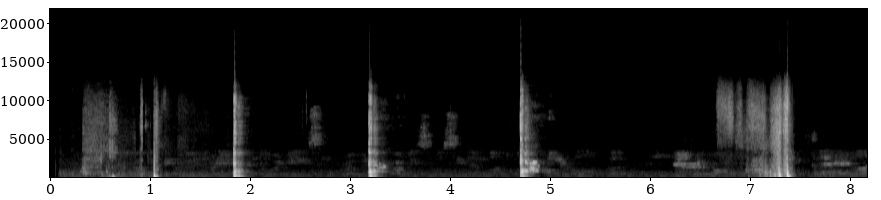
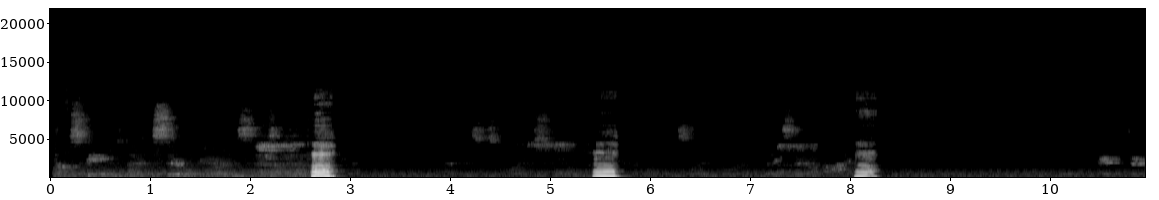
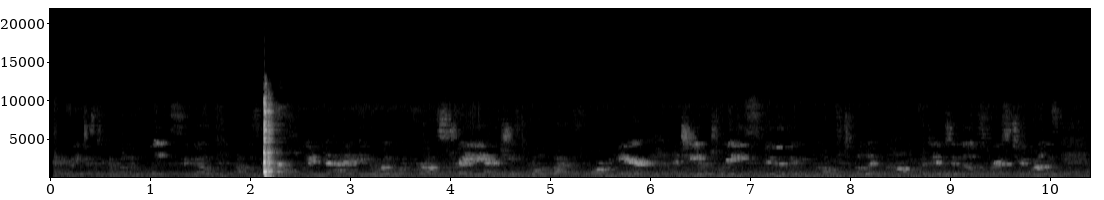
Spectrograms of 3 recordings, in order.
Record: {
  "three_cough_length": "8.2 s",
  "three_cough_amplitude": 32767,
  "three_cough_signal_mean_std_ratio": 0.24,
  "exhalation_length": "11.0 s",
  "exhalation_amplitude": 25390,
  "exhalation_signal_mean_std_ratio": 0.22,
  "cough_length": "10.4 s",
  "cough_amplitude": 29404,
  "cough_signal_mean_std_ratio": 0.25,
  "survey_phase": "beta (2021-08-13 to 2022-03-07)",
  "age": "65+",
  "gender": "Female",
  "wearing_mask": "No",
  "symptom_none": true,
  "smoker_status": "Current smoker (1 to 10 cigarettes per day)",
  "respiratory_condition_asthma": false,
  "respiratory_condition_other": false,
  "recruitment_source": "REACT",
  "submission_delay": "2 days",
  "covid_test_result": "Negative",
  "covid_test_method": "RT-qPCR",
  "influenza_a_test_result": "Negative",
  "influenza_b_test_result": "Negative"
}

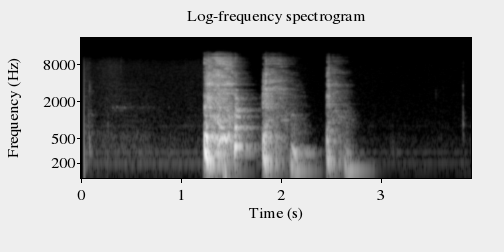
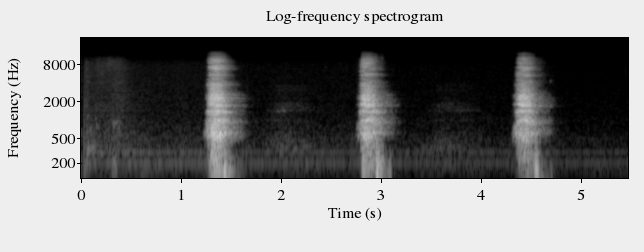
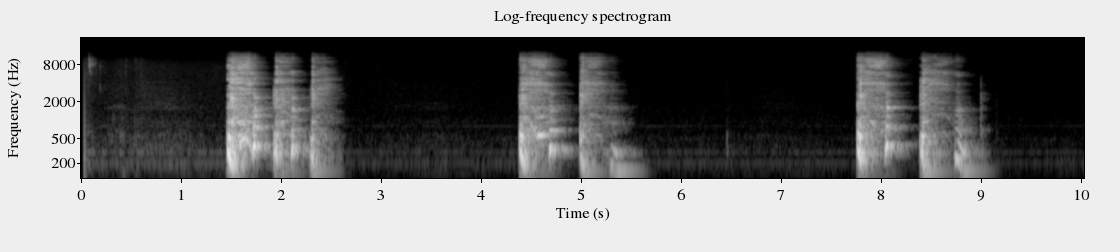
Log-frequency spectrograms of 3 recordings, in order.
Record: {
  "cough_length": "3.9 s",
  "cough_amplitude": 27466,
  "cough_signal_mean_std_ratio": 0.26,
  "exhalation_length": "5.5 s",
  "exhalation_amplitude": 11635,
  "exhalation_signal_mean_std_ratio": 0.26,
  "three_cough_length": "10.0 s",
  "three_cough_amplitude": 20389,
  "three_cough_signal_mean_std_ratio": 0.29,
  "survey_phase": "beta (2021-08-13 to 2022-03-07)",
  "age": "45-64",
  "gender": "Female",
  "wearing_mask": "No",
  "symptom_cough_any": true,
  "smoker_status": "Never smoked",
  "respiratory_condition_asthma": false,
  "respiratory_condition_other": false,
  "recruitment_source": "REACT",
  "submission_delay": "2 days",
  "covid_test_result": "Negative",
  "covid_test_method": "RT-qPCR",
  "influenza_a_test_result": "Negative",
  "influenza_b_test_result": "Negative"
}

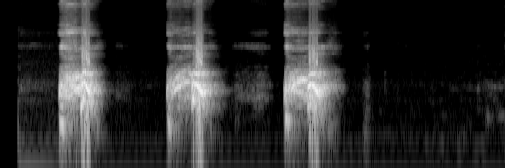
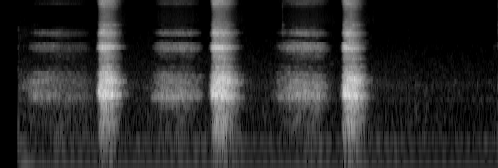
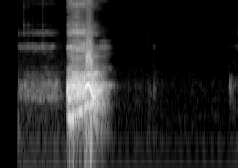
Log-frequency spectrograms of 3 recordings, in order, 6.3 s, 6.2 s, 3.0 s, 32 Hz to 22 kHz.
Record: {
  "three_cough_length": "6.3 s",
  "three_cough_amplitude": 32715,
  "three_cough_signal_mean_std_ratio": 0.39,
  "exhalation_length": "6.2 s",
  "exhalation_amplitude": 28706,
  "exhalation_signal_mean_std_ratio": 0.3,
  "cough_length": "3.0 s",
  "cough_amplitude": 32181,
  "cough_signal_mean_std_ratio": 0.32,
  "survey_phase": "beta (2021-08-13 to 2022-03-07)",
  "age": "45-64",
  "gender": "Male",
  "wearing_mask": "No",
  "symptom_none": true,
  "smoker_status": "Never smoked",
  "respiratory_condition_asthma": false,
  "respiratory_condition_other": false,
  "recruitment_source": "REACT",
  "submission_delay": "2 days",
  "covid_test_result": "Negative",
  "covid_test_method": "RT-qPCR"
}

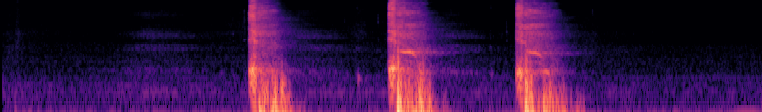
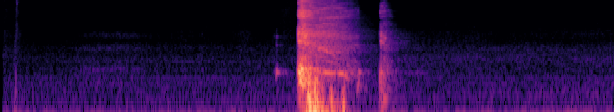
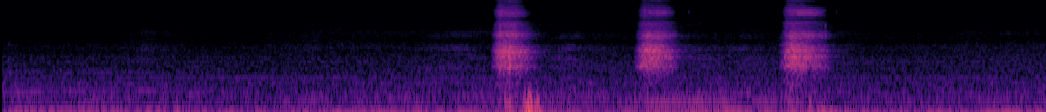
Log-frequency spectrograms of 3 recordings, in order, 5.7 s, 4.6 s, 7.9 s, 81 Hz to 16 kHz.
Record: {
  "three_cough_length": "5.7 s",
  "three_cough_amplitude": 28132,
  "three_cough_signal_mean_std_ratio": 0.29,
  "cough_length": "4.6 s",
  "cough_amplitude": 20721,
  "cough_signal_mean_std_ratio": 0.2,
  "exhalation_length": "7.9 s",
  "exhalation_amplitude": 1533,
  "exhalation_signal_mean_std_ratio": 0.56,
  "survey_phase": "beta (2021-08-13 to 2022-03-07)",
  "age": "45-64",
  "gender": "Female",
  "wearing_mask": "No",
  "symptom_cough_any": true,
  "symptom_new_continuous_cough": true,
  "symptom_runny_or_blocked_nose": true,
  "symptom_shortness_of_breath": true,
  "symptom_sore_throat": true,
  "symptom_fatigue": true,
  "symptom_fever_high_temperature": true,
  "symptom_headache": true,
  "symptom_change_to_sense_of_smell_or_taste": true,
  "symptom_loss_of_taste": true,
  "symptom_onset": "4 days",
  "smoker_status": "Never smoked",
  "respiratory_condition_asthma": false,
  "respiratory_condition_other": false,
  "recruitment_source": "Test and Trace",
  "submission_delay": "2 days",
  "covid_test_result": "Positive",
  "covid_test_method": "RT-qPCR",
  "covid_ct_value": 21.0,
  "covid_ct_gene": "ORF1ab gene"
}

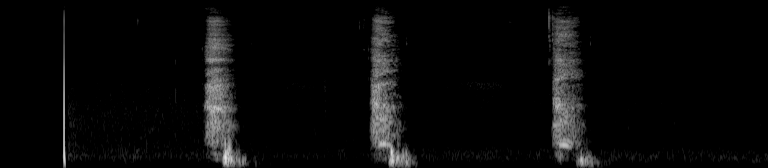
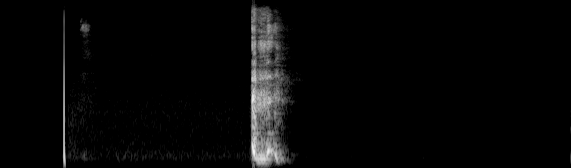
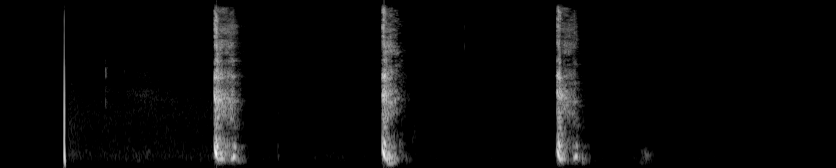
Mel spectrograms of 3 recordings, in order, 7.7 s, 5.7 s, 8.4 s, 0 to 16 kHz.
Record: {
  "exhalation_length": "7.7 s",
  "exhalation_amplitude": 31639,
  "exhalation_signal_mean_std_ratio": 0.26,
  "cough_length": "5.7 s",
  "cough_amplitude": 32768,
  "cough_signal_mean_std_ratio": 0.16,
  "three_cough_length": "8.4 s",
  "three_cough_amplitude": 32553,
  "three_cough_signal_mean_std_ratio": 0.17,
  "survey_phase": "beta (2021-08-13 to 2022-03-07)",
  "age": "18-44",
  "gender": "Female",
  "wearing_mask": "No",
  "symptom_runny_or_blocked_nose": true,
  "smoker_status": "Never smoked",
  "respiratory_condition_asthma": true,
  "respiratory_condition_other": false,
  "recruitment_source": "REACT",
  "submission_delay": "1 day",
  "covid_test_result": "Negative",
  "covid_test_method": "RT-qPCR",
  "influenza_a_test_result": "Unknown/Void",
  "influenza_b_test_result": "Unknown/Void"
}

